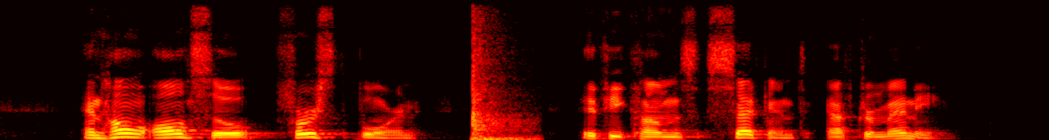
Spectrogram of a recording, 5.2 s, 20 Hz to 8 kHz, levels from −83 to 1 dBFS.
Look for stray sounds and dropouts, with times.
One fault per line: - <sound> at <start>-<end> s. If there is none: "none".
- thud at 2.3-2.7 s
